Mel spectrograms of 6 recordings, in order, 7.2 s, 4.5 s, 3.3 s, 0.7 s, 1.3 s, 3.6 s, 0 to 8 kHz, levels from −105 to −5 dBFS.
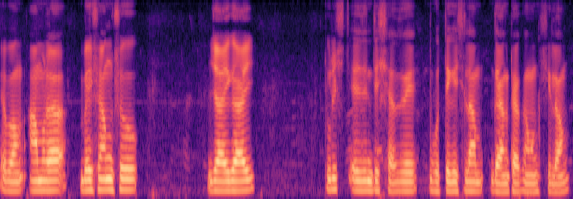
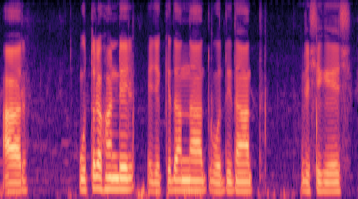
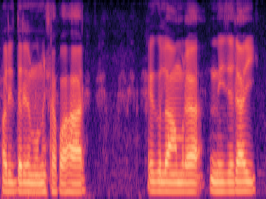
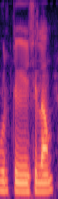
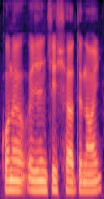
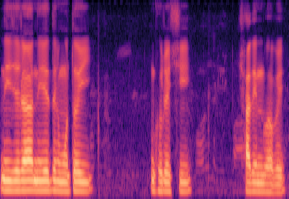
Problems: background sounds at intervals, background conversations at intervals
